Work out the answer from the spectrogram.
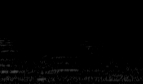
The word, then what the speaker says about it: Dokes: Pronounced Dukes. Spelled D-O-K-E-S.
